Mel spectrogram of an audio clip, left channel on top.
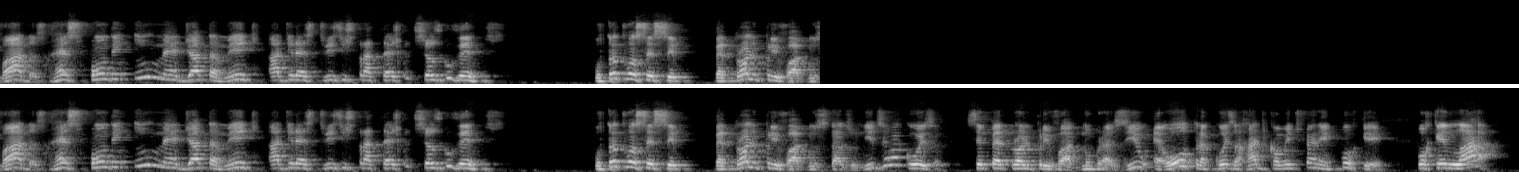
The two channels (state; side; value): drops out; left; at 8.2 s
